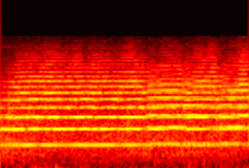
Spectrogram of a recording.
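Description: Trumpets playing slow, long-held notes, with the pitch stepping to a new note near the end.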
